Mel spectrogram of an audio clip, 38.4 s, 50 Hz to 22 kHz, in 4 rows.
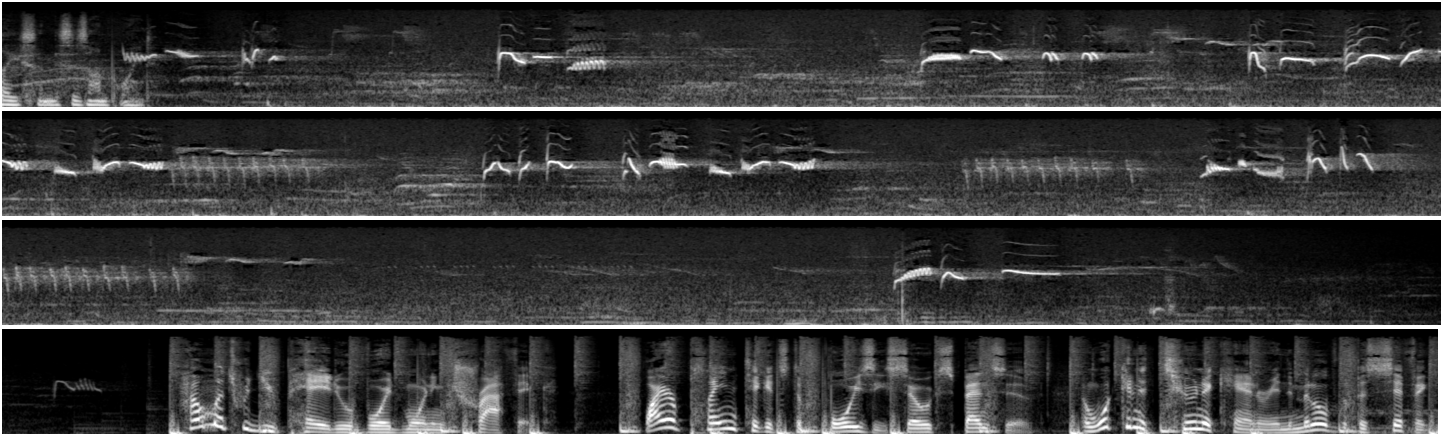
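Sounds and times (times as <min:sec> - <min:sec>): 
speech: 0:00.0 - 0:01.1, 0:30.4 - 0:32.5, 0:33.1 - 0:38.3
gray-winged blackbird song recorded in India: 0:00.0 - 0:27.6, 0:29.1 - 0:29.6.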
